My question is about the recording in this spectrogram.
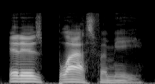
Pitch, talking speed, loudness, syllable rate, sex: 105 Hz, 115 wpm, -18 LUFS, 3.8 syllables/s, male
